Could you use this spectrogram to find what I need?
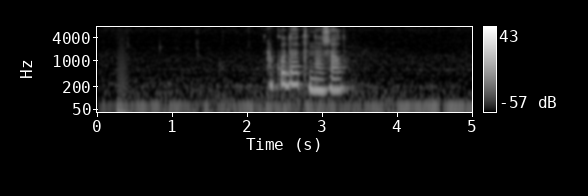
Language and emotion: Russian, sad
